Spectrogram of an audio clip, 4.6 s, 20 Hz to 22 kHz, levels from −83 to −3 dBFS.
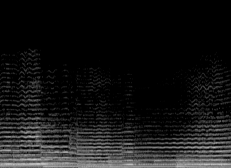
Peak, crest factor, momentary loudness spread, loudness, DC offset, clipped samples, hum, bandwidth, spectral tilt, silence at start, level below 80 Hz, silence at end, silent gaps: -12 dBFS; 16 dB; 13 LU; -28 LUFS; under 0.1%; under 0.1%; none; 14.5 kHz; -4.5 dB/octave; 0 s; -56 dBFS; 0 s; none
